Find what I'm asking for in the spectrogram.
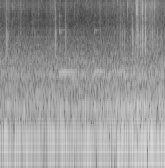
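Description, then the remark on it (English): Steady low rumble of a car cabin during a short drive on a rough road, with thuds and rattles from bumps, plastic or paper grocery bags moving around in the back, and a faint crackle, continuous, no voices. “It's just really great sometimes to drive with no extra noise, just your bumpy car.”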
